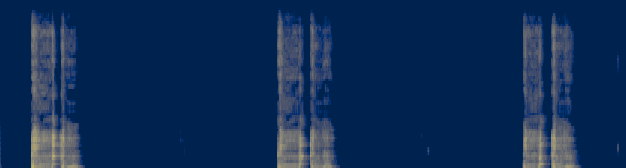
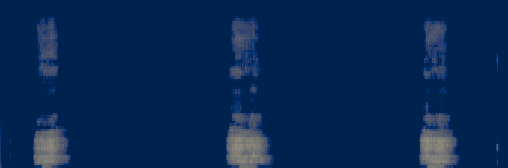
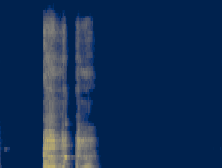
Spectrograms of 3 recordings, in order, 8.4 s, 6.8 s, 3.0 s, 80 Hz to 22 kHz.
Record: {"three_cough_length": "8.4 s", "three_cough_amplitude": 32768, "three_cough_signal_mean_std_ratio": 0.31, "exhalation_length": "6.8 s", "exhalation_amplitude": 10949, "exhalation_signal_mean_std_ratio": 0.35, "cough_length": "3.0 s", "cough_amplitude": 32767, "cough_signal_mean_std_ratio": 0.31, "survey_phase": "beta (2021-08-13 to 2022-03-07)", "age": "45-64", "gender": "Female", "wearing_mask": "No", "symptom_none": true, "symptom_onset": "5 days", "smoker_status": "Ex-smoker", "respiratory_condition_asthma": false, "respiratory_condition_other": false, "recruitment_source": "REACT", "submission_delay": "3 days", "covid_test_result": "Negative", "covid_test_method": "RT-qPCR", "influenza_a_test_result": "Unknown/Void", "influenza_b_test_result": "Unknown/Void"}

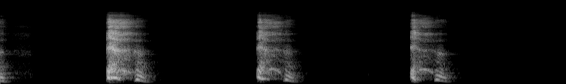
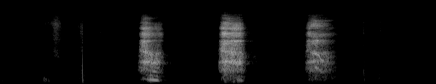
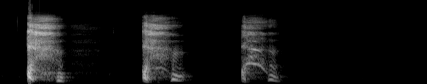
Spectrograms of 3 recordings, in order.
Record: {"three_cough_length": "5.7 s", "three_cough_amplitude": 27191, "three_cough_signal_mean_std_ratio": 0.27, "exhalation_length": "4.4 s", "exhalation_amplitude": 15127, "exhalation_signal_mean_std_ratio": 0.29, "cough_length": "4.3 s", "cough_amplitude": 29204, "cough_signal_mean_std_ratio": 0.3, "survey_phase": "beta (2021-08-13 to 2022-03-07)", "age": "45-64", "gender": "Female", "wearing_mask": "No", "symptom_none": true, "smoker_status": "Never smoked", "respiratory_condition_asthma": false, "respiratory_condition_other": false, "recruitment_source": "REACT", "submission_delay": "1 day", "covid_test_result": "Negative", "covid_test_method": "RT-qPCR"}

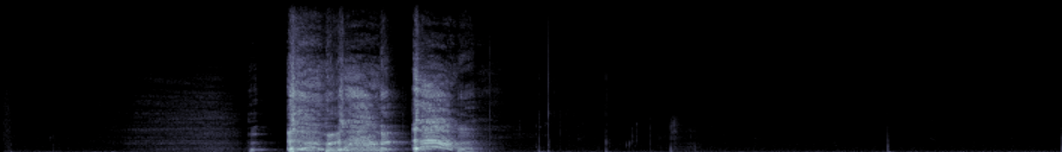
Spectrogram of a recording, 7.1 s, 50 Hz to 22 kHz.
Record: {"three_cough_length": "7.1 s", "three_cough_amplitude": 15455, "three_cough_signal_mean_std_ratio": 0.3, "survey_phase": "beta (2021-08-13 to 2022-03-07)", "age": "65+", "gender": "Male", "wearing_mask": "No", "symptom_cough_any": true, "symptom_runny_or_blocked_nose": true, "symptom_shortness_of_breath": true, "symptom_sore_throat": true, "symptom_diarrhoea": true, "symptom_other": true, "symptom_onset": "8 days", "smoker_status": "Ex-smoker", "respiratory_condition_asthma": false, "respiratory_condition_other": false, "recruitment_source": "Test and Trace", "submission_delay": "2 days", "covid_test_result": "Positive", "covid_test_method": "RT-qPCR", "covid_ct_value": 18.4, "covid_ct_gene": "ORF1ab gene", "covid_ct_mean": 18.6, "covid_viral_load": "790000 copies/ml", "covid_viral_load_category": "Low viral load (10K-1M copies/ml)"}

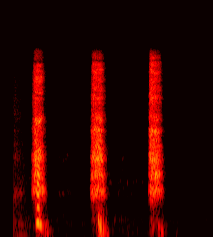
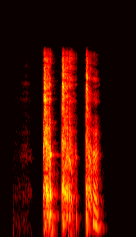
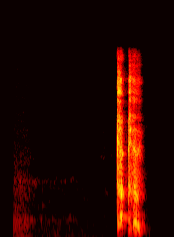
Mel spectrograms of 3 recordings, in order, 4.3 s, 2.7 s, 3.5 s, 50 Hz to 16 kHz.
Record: {"exhalation_length": "4.3 s", "exhalation_amplitude": 7737, "exhalation_signal_mean_std_ratio": 0.33, "three_cough_length": "2.7 s", "three_cough_amplitude": 26443, "three_cough_signal_mean_std_ratio": 0.35, "cough_length": "3.5 s", "cough_amplitude": 26992, "cough_signal_mean_std_ratio": 0.23, "survey_phase": "beta (2021-08-13 to 2022-03-07)", "age": "45-64", "gender": "Female", "wearing_mask": "No", "symptom_cough_any": true, "symptom_runny_or_blocked_nose": true, "symptom_fatigue": true, "symptom_headache": true, "symptom_change_to_sense_of_smell_or_taste": true, "symptom_loss_of_taste": true, "symptom_other": true, "symptom_onset": "8 days", "smoker_status": "Current smoker (e-cigarettes or vapes only)", "respiratory_condition_asthma": false, "respiratory_condition_other": false, "recruitment_source": "Test and Trace", "submission_delay": "2 days", "covid_test_result": "Positive", "covid_test_method": "RT-qPCR"}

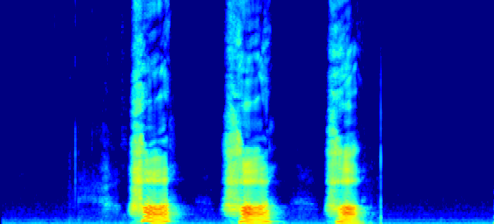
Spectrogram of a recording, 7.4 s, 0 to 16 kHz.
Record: {"exhalation_length": "7.4 s", "exhalation_amplitude": 5385, "exhalation_signal_mean_std_ratio": 0.35, "survey_phase": "beta (2021-08-13 to 2022-03-07)", "age": "45-64", "gender": "Female", "wearing_mask": "No", "symptom_none": true, "smoker_status": "Never smoked", "respiratory_condition_asthma": false, "respiratory_condition_other": false, "recruitment_source": "REACT", "submission_delay": "2 days", "covid_test_result": "Negative", "covid_test_method": "RT-qPCR", "influenza_a_test_result": "Negative", "influenza_b_test_result": "Negative"}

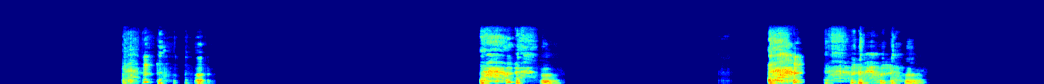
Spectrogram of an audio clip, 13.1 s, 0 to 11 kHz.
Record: {"three_cough_length": "13.1 s", "three_cough_amplitude": 27315, "three_cough_signal_mean_std_ratio": 0.33, "survey_phase": "alpha (2021-03-01 to 2021-08-12)", "age": "45-64", "gender": "Male", "wearing_mask": "No", "symptom_cough_any": true, "symptom_onset": "5 days", "smoker_status": "Current smoker (1 to 10 cigarettes per day)", "respiratory_condition_asthma": true, "respiratory_condition_other": true, "recruitment_source": "Test and Trace", "submission_delay": "2 days", "covid_test_result": "Positive", "covid_test_method": "RT-qPCR"}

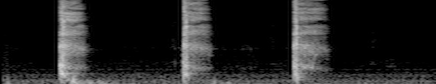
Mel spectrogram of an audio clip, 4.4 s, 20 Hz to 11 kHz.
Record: {"three_cough_length": "4.4 s", "three_cough_amplitude": 13324, "three_cough_signal_mean_std_ratio": 0.25, "survey_phase": "beta (2021-08-13 to 2022-03-07)", "age": "65+", "gender": "Female", "wearing_mask": "No", "symptom_none": true, "smoker_status": "Never smoked", "respiratory_condition_asthma": false, "respiratory_condition_other": false, "recruitment_source": "REACT", "submission_delay": "4 days", "covid_test_result": "Negative", "covid_test_method": "RT-qPCR", "influenza_a_test_result": "Negative", "influenza_b_test_result": "Negative"}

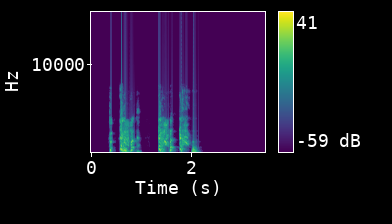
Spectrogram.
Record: {"three_cough_length": "3.5 s", "three_cough_amplitude": 28241, "three_cough_signal_mean_std_ratio": 0.37, "survey_phase": "beta (2021-08-13 to 2022-03-07)", "age": "45-64", "gender": "Male", "wearing_mask": "No", "symptom_none": true, "smoker_status": "Current smoker (11 or more cigarettes per day)", "respiratory_condition_asthma": false, "respiratory_condition_other": false, "recruitment_source": "REACT", "submission_delay": "1 day", "covid_test_result": "Negative", "covid_test_method": "RT-qPCR"}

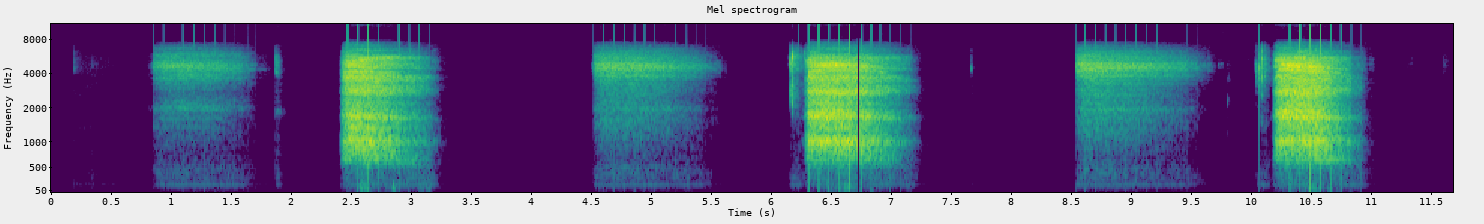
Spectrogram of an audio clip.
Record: {"exhalation_length": "11.7 s", "exhalation_amplitude": 30783, "exhalation_signal_mean_std_ratio": 0.32, "survey_phase": "beta (2021-08-13 to 2022-03-07)", "age": "45-64", "gender": "Female", "wearing_mask": "No", "symptom_none": true, "smoker_status": "Ex-smoker", "respiratory_condition_asthma": true, "respiratory_condition_other": false, "recruitment_source": "Test and Trace", "submission_delay": "-2 days", "covid_test_result": "Negative", "covid_test_method": "RT-qPCR"}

